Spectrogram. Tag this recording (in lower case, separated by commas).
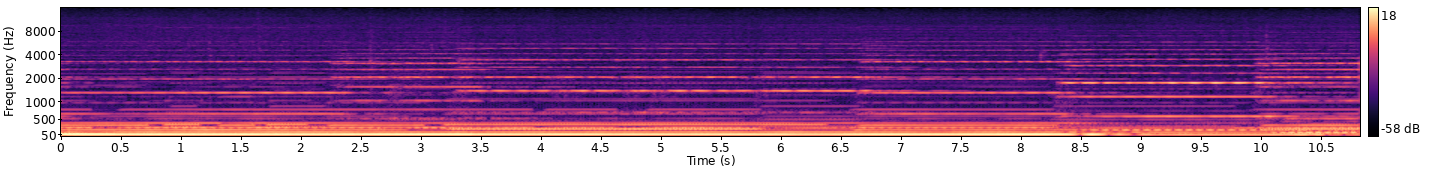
musical instrument, organ, music, keyboard (musical)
